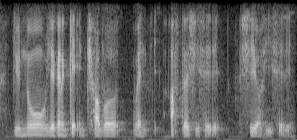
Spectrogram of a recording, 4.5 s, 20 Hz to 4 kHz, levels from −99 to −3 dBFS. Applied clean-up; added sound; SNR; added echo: none; none; none; none.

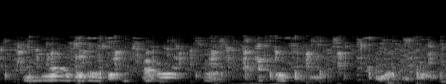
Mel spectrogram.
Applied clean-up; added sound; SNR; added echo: classical method WPE with log-MMSE.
